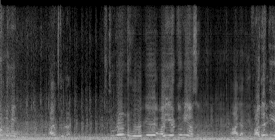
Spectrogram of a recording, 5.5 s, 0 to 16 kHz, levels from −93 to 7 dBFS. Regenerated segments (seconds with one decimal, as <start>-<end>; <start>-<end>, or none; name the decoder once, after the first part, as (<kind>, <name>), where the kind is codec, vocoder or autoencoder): 2.4-5.0 (vocoder, BigVGAN v2)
